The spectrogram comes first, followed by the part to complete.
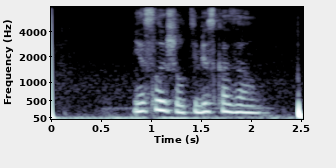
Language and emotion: Russian, neutral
